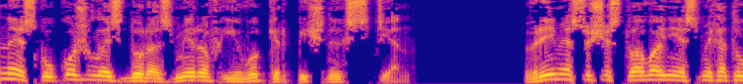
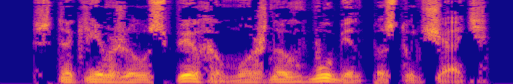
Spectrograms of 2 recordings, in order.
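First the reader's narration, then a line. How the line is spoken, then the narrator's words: Muffled grumbling from pit. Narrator (Russian): пробурчал из ямы Харитон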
